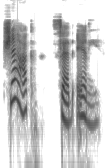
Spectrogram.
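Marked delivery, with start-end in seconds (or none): 0.1-0.7 worried. Acted. Annie fearing for the boy.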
